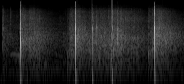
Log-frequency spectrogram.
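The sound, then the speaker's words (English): Sharp, unison claps from a lecture audience doing a rehearsed clap routine: one clap, a pause, three quicker claps, then a final clap, five crisp hits in all over near-silence. “So let's give three claps for Simon Wolfram.”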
